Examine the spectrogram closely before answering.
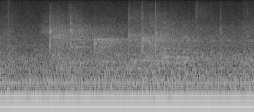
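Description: A young woman talks quietly.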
